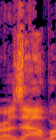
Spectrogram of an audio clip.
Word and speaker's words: Rosell: Thank you so much for joining us through Rosell, Orlando City. All right. – We should have pronounced it Rosell. – Why? – That's how he pronounced it. That's how the Catalan pronunciation.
